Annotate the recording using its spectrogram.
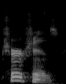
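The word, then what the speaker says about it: Chvrches: Also, this has uh it doesn't say featuring, but it features vocals from Lauren Mayberry, who's the lead singer of Churches. Church is spelled with a V.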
